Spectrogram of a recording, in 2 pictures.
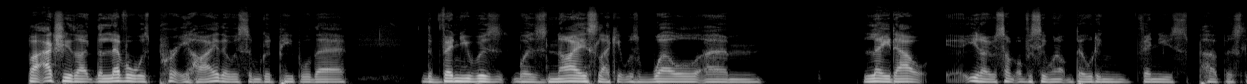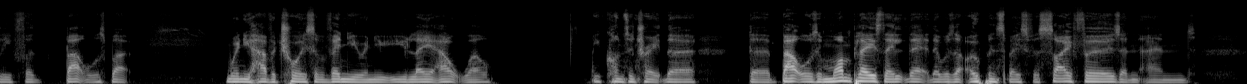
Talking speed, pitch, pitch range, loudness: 170 wpm, 120 Hz, 115-130 Hz, -25 LUFS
